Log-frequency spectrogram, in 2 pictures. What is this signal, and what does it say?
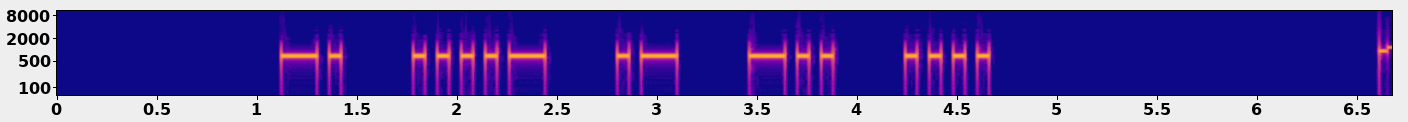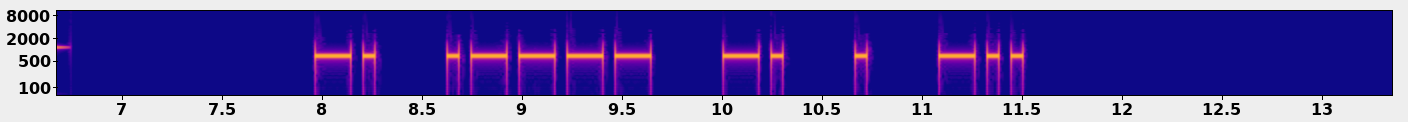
Morse code, heard as a keyed tone, about 20 wpm, spaced as for 14 wpm, 700 Hz. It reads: N4ADH N1NED
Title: 069 Lesson 12g - Letter d - Call Signs 20wpm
